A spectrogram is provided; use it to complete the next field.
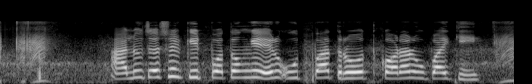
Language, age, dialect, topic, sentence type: Bengali, 18-24, Rajbangshi, agriculture, question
